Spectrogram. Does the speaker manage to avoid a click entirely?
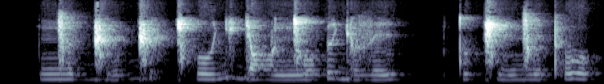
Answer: no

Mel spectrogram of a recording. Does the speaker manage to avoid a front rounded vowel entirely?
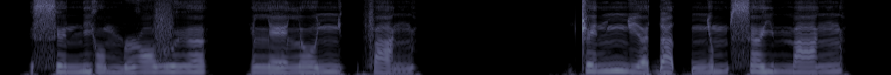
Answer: yes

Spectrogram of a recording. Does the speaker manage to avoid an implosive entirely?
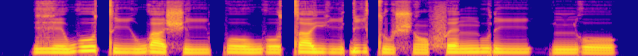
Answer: no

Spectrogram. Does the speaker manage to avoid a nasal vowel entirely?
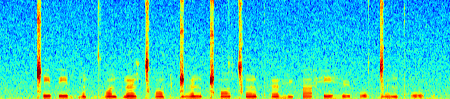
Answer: no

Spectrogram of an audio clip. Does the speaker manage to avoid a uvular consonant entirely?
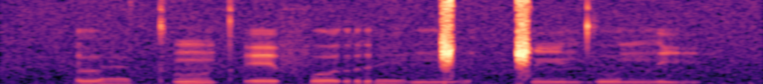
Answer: yes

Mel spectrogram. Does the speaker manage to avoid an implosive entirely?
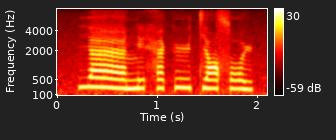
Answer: yes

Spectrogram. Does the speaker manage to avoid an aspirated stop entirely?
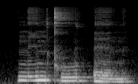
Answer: no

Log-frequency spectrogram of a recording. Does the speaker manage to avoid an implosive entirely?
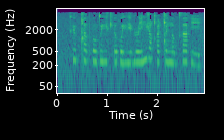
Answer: yes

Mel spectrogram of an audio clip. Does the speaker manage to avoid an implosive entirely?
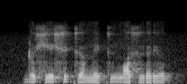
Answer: yes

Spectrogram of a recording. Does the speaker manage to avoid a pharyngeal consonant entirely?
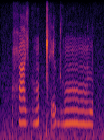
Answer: no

